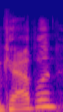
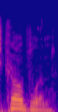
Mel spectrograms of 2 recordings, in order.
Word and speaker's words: Copeland: scratched out Steve Young that's not how you say my name by the way Adam Kaplan it's Copeland yeah say my my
